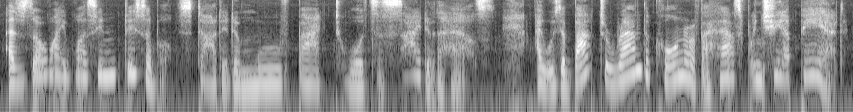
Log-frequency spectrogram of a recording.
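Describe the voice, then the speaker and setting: A woman narrating a scripted horror story as an awkward, obsessive young male peeping Tom, in a confessional, dramatic manner with breathy drops. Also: a little high, heavily acted. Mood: hushed, tense.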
